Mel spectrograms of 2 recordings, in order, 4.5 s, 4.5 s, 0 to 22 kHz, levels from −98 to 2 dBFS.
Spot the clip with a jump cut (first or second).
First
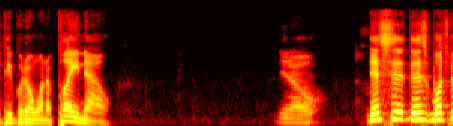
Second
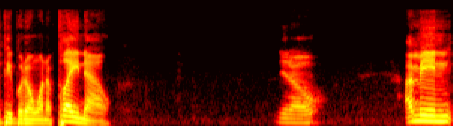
first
